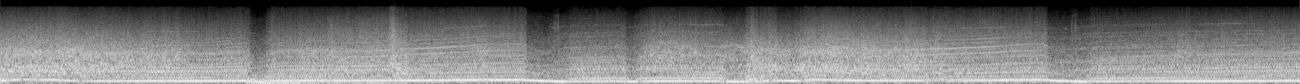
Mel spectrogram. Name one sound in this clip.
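A car engine roars loudly, revving up and dropping in pitch with each gear change.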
